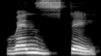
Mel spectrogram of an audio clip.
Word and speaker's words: Wednesday: You don't pronounce E. It's simply Wednesday.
